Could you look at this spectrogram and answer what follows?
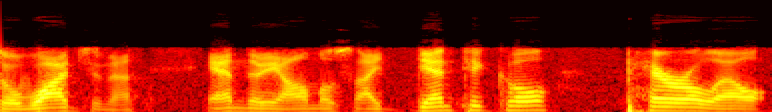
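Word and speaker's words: Wandjina: I used to call them the Wajinga, but it's a Wajina.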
